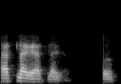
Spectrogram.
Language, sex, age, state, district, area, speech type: Telugu, male, 60+, Andhra Pradesh, Krishna, rural, conversation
